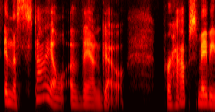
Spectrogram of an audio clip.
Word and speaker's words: Van Gogh: Meno Park says it's in the style of Van Gogh perhaps maybe not van go but in the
